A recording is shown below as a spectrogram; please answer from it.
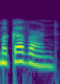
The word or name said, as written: McGovern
